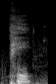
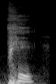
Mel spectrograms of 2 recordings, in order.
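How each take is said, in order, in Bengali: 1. P-তে স্পষ্ট একটু বাতাস বের হয়। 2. P-তে স্পষ্ট একটু বাতাস বের হয়।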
